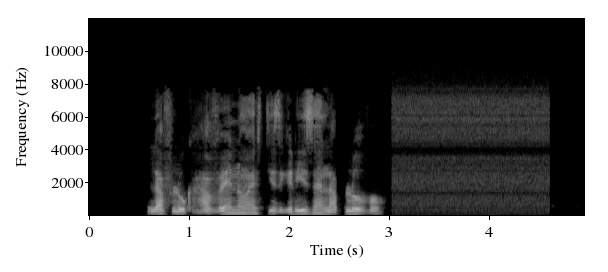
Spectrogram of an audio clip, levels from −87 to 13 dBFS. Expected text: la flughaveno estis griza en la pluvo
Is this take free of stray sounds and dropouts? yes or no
yes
